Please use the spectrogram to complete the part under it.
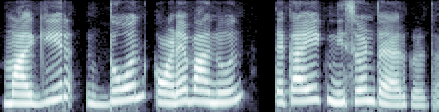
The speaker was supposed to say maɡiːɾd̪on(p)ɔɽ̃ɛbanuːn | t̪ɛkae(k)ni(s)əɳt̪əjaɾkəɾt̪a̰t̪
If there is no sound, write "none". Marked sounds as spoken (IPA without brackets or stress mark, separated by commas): k, k, s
